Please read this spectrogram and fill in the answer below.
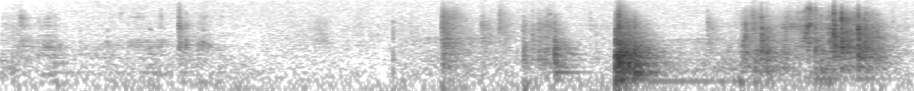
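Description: Hands handling a desktop PC tower: a few short knocks about three seconds in, a sharper knock about a second later, then scraping and rustling.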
